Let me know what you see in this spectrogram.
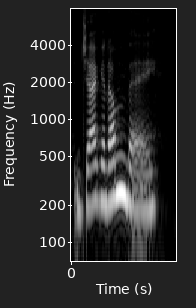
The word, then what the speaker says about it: Jagadambe: And then Jagadambe is actually two different words put together. So it's Jagat, which is J-A-G-A-T, and then Ambe, which is A-M-B-E. And so put together, it's written out as it's pronounced Jagadambe, but it's these two words.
